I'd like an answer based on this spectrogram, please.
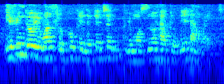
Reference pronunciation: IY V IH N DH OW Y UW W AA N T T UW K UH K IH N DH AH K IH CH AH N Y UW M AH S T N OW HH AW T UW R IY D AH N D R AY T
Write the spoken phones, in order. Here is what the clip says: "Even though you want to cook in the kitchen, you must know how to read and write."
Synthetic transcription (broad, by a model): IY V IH N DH OW Y UW W AA N T T UW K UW K IH N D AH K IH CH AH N Y UW M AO S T N OW HH AW T UW L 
